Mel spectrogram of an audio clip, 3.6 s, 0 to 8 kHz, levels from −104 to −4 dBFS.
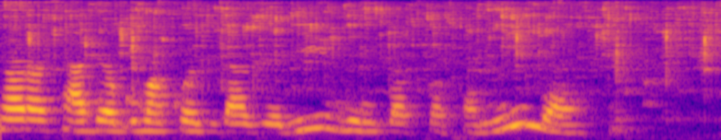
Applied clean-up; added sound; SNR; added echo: classical method log-MMSE.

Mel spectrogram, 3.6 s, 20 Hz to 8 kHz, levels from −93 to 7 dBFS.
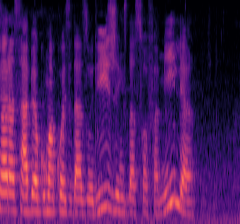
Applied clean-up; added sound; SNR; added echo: none; none; none; none.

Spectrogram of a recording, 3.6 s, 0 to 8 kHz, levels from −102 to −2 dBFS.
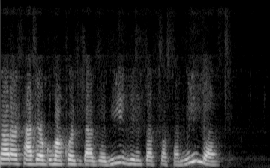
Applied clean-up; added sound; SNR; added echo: neural mask model DeepFilterNet 3.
